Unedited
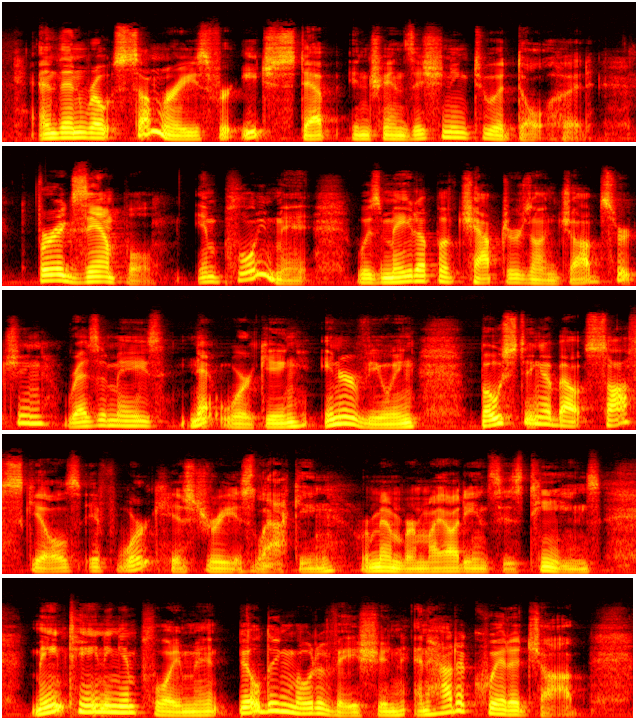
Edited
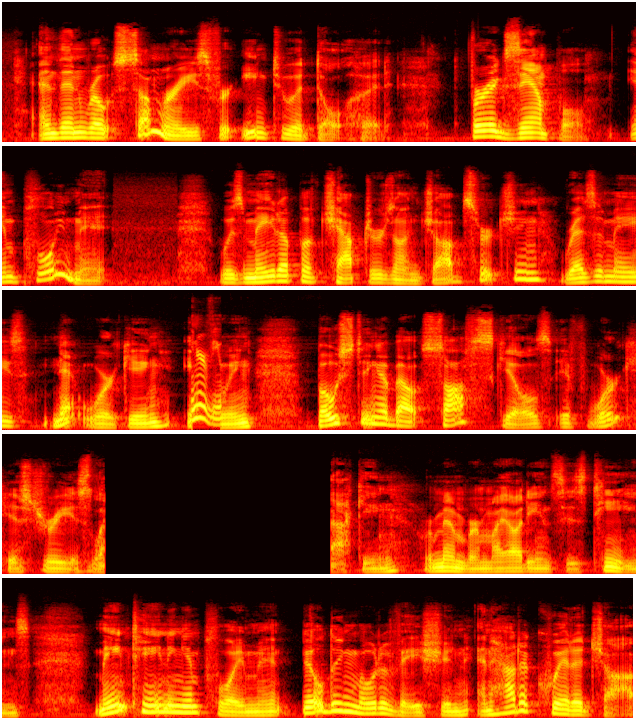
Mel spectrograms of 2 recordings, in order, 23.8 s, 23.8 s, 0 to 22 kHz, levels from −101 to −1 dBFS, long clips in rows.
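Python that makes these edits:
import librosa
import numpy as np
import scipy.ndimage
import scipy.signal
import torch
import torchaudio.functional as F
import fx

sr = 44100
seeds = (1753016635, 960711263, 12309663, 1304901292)

y = fx.edit(x, sr, fx.cut(start_s=1.91, length_s=1.51),
    fx.insert_room_tone(at_s=7.1, length_s=0.48),
    fx.speed_span(start_s=11.96, length_s=0.42, speed=1.87),
    fx.insert_silence(at_s=16.26, length_s=1.7), tone=tone)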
